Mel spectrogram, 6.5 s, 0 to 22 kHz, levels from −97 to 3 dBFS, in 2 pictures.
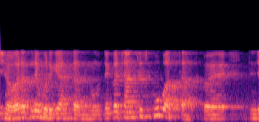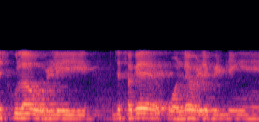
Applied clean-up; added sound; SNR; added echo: none; none; none; none.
